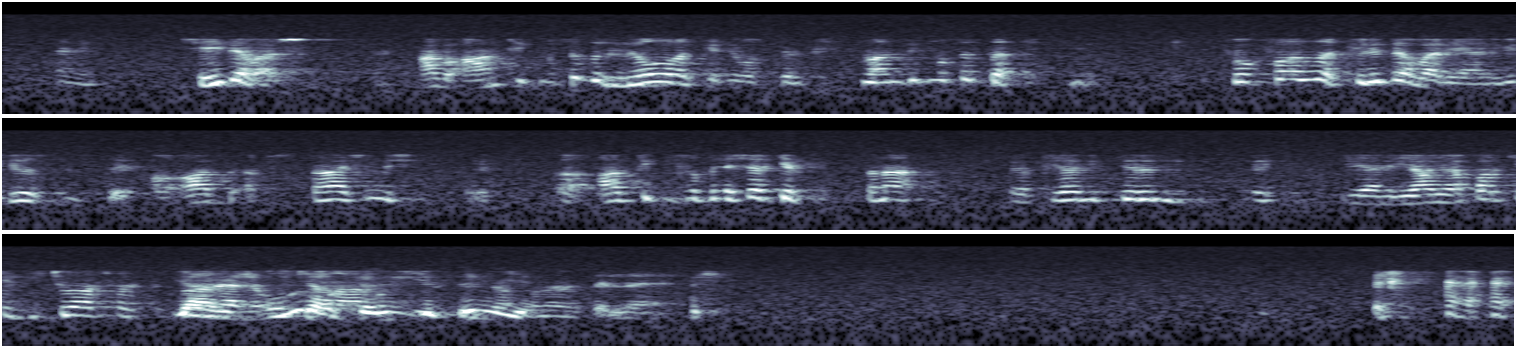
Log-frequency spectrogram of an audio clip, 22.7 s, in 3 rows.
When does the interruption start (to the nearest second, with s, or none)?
16 s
